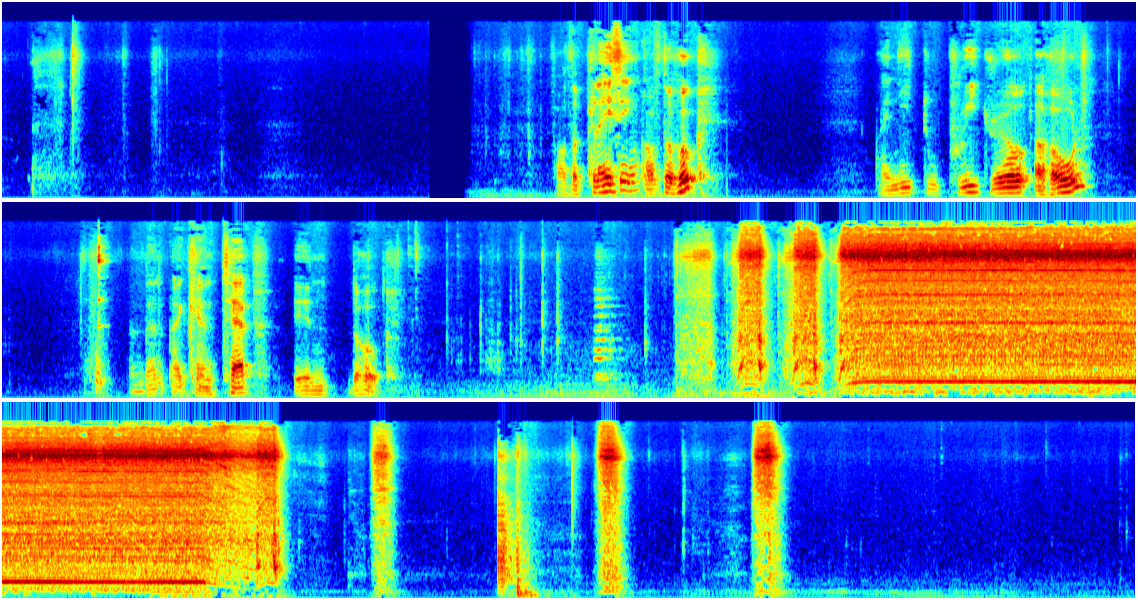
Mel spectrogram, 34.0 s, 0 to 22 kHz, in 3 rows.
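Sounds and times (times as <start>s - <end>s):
cordless drill drilling wood: 18.1s - 25.6s.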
